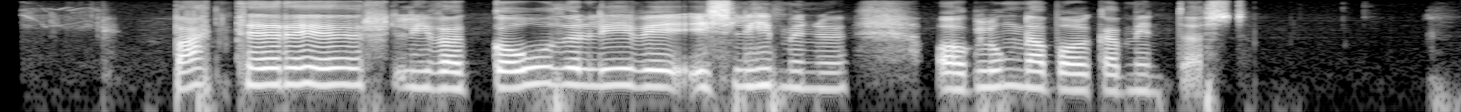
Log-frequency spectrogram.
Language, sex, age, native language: Icelandic, female, 30-39, German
